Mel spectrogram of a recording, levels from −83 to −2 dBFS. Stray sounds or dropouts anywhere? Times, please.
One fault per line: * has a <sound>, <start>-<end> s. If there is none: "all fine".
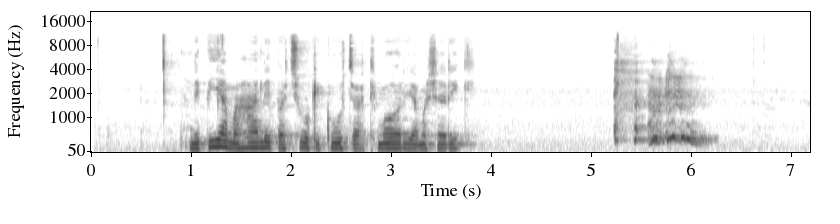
* has a throat clearing, 5.2-6.3 s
